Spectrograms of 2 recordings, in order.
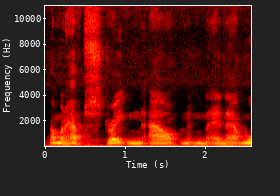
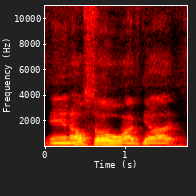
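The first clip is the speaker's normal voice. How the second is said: out of breath. Real, not acted. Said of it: "I'm out of breath here".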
